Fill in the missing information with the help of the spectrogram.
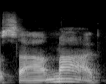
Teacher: But if you say one that's shorter, samad, it's not the same. You have to pronounce it the same length. They're long A sounding vowels.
